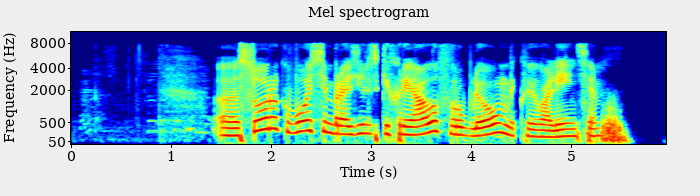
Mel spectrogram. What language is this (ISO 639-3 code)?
rus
